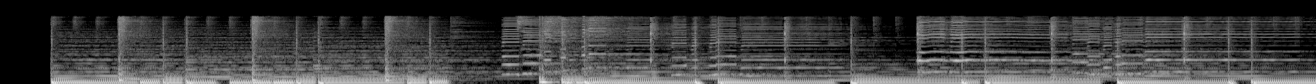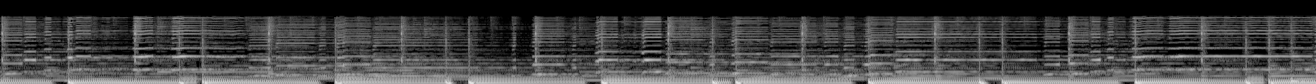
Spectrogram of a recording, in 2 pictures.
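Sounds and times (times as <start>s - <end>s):
blues music: 0.5s - 26.3s.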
